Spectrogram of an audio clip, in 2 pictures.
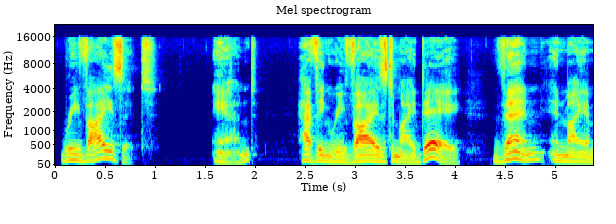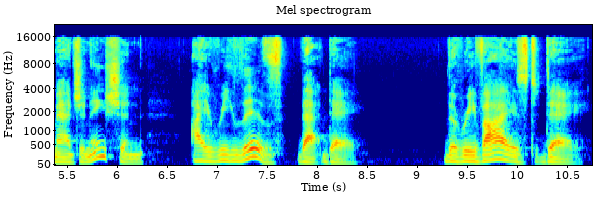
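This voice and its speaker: A man reading a spiritual lecture like a sermon, reverent and emphatic, with deliberate pauses for effect. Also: mid-range voice, dark tone.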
